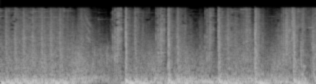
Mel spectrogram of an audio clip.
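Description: Rapid gunfire rattles continuously in the shooter game Modern Warfare, loud and dense, with repeated bursts and sharp shot transients over a thick low rumble for about three seconds.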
